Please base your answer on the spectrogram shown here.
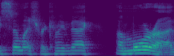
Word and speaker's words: Amaura: much for coming back amora that's how you say it i think that's how i say it too i just i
